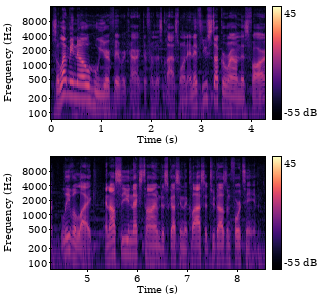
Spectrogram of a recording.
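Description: Recap host: man with a lowish, very bright voice, blunt and sweary casual commentary. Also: sing-song, fairly quick, hardly any pauses, faint music behind.

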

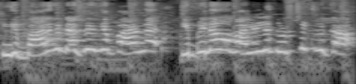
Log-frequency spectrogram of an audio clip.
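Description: A shrill, bossy cartoon mother, as a performer puts her on. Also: racing, fairly bright tone, faint music behind. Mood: scolding. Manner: scolding, urgent.

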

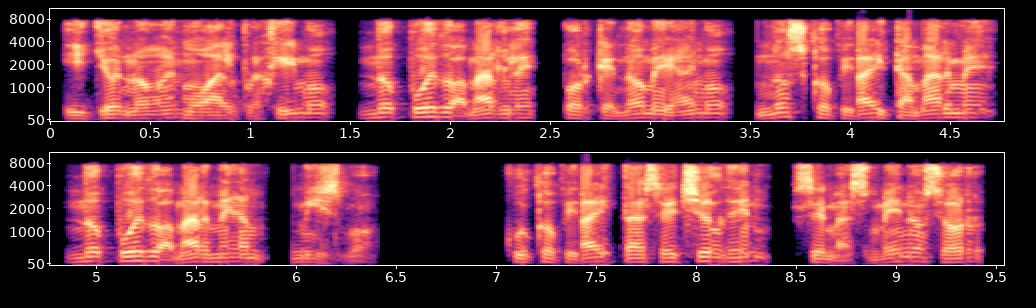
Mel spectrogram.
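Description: A man's voice: on the low side, normal speed, close to an everyday voice. A man reading a tormented, brooding envious man. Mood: anguished prayer. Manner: anguished, brooding self-questioning. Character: tormented envious man, middle-aged, bitter. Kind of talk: audiobook character reading. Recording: dull lo-fi audio.

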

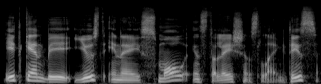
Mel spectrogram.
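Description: A tech channel host in his forties reads a scripted product review in a measured, deliberate way, speaking close to a broadcast microphone on an arm. His mid-range voice is slightly bright and swings widely in pitch. He records indoors in a small home studio, with no echo.

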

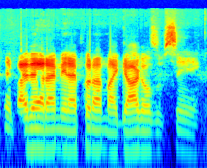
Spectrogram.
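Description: A man's voice: mid-range voice, level tone, fast, pushed and bright, smooth, no echo. A man playing a tabletop game, chatting casually with joking quips. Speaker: player. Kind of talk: casual chat.

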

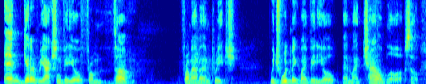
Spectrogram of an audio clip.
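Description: In a mid-range, warm voice, a video creator chats casually through his viewers' comments, reading and replying to them. He rambles, repeats himself and swears a fair amount.

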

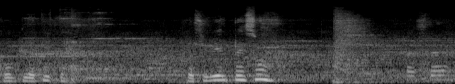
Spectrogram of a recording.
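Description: A man's voice: sits high, slow pace. A man in his thirties talking casually like a gym bro, explaining his workout in a vlog filmed on a phone in a gym. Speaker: fitness vlogger. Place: indoors in a large gym. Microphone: handheld phone at arm's length. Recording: clear gym background noise. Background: gym ambience noise.

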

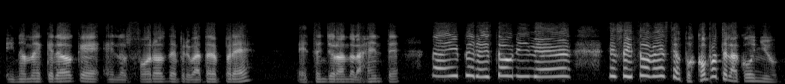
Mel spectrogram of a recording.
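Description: A man hosting a casual hobby talk show, animated and exclaiming, often acting out what other players say. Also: mid-range voice, no echo. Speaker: host of a miniature wargaming talk show. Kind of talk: casual panel chat. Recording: dull lo-fi recording.

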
